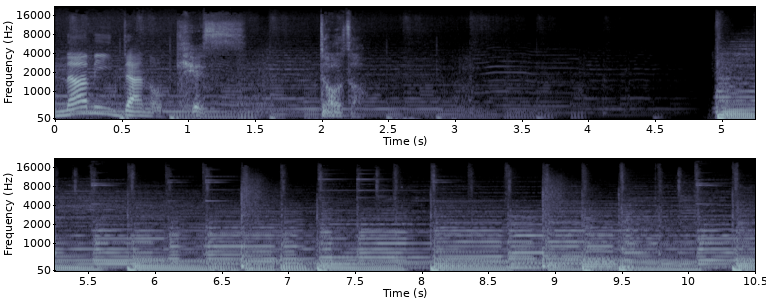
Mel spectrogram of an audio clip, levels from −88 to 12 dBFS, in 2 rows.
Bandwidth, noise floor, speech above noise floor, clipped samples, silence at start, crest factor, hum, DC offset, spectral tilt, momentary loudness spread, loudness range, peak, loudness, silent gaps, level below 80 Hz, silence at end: 19 kHz; -66 dBFS; 40 dB; under 0.1%; 0 s; 22 dB; none; under 0.1%; -5 dB/octave; 14 LU; 9 LU; -4 dBFS; -28 LUFS; none; -36 dBFS; 0 s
